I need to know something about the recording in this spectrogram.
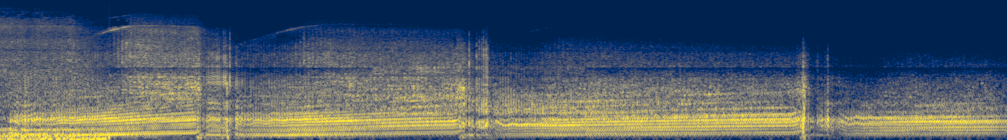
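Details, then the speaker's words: Subaru STI after engine reinstall and new clutch, no-crank no-start fixed by repairing a bad ground at the TGV: revs climb cleanly several times, steady tone between throttle lifts, no stumble or misfire. "So I went back in the car and it started right up."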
